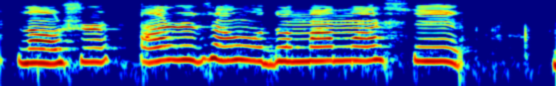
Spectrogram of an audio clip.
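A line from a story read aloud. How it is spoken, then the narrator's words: Crying child. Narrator (Chinese): 小苹小朋友哭着说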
